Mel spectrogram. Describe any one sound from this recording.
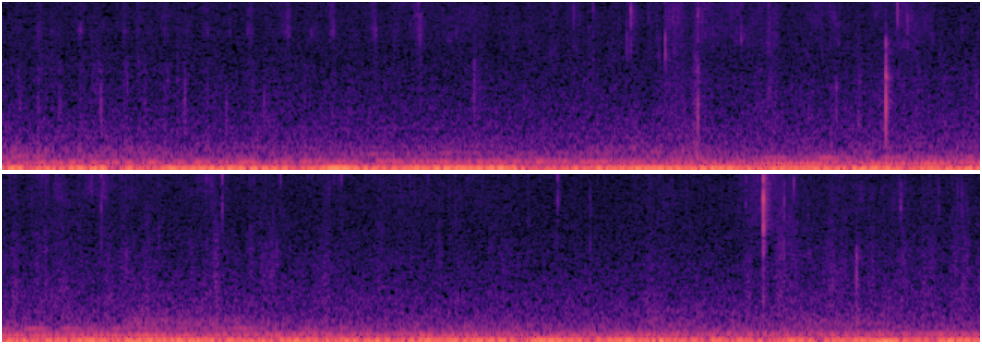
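Hands rub and knead skin close to a microphone, with soft brushing sounds.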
